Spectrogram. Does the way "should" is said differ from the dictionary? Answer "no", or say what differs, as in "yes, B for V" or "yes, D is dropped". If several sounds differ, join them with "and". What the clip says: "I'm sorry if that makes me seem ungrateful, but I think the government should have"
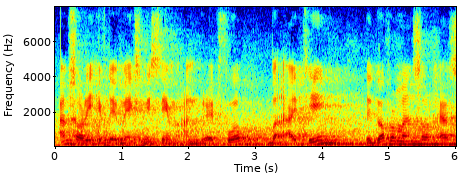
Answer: yes, S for SH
